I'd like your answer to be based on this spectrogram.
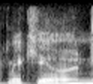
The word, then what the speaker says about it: McEwen: Zach McEwen? Is that how you say his name? – Zach McEwen, yep.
